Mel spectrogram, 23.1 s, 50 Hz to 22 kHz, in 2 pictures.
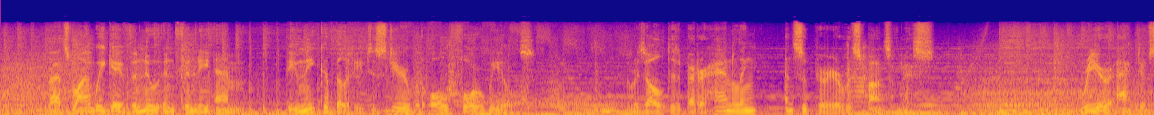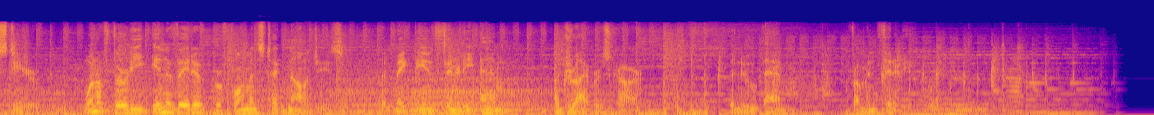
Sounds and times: Car: 0.0 - 3.6, 8.8 - 18.8
Music: 0.0 - 22.8
Speech: 0.5 - 5.4, 6.2 - 9.4, 10.8 - 18.0, 18.8 - 20.8.

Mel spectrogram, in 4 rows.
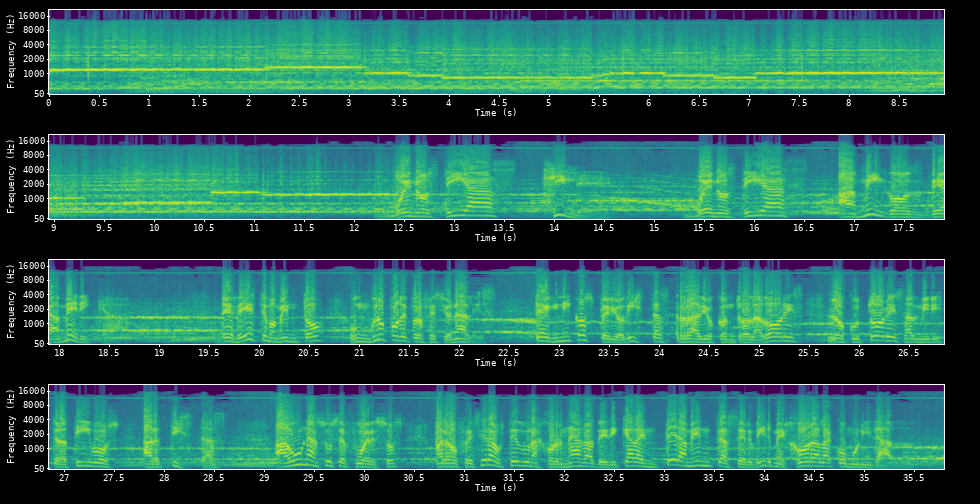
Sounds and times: Music: 0.0 - 35.8
Speech: 12.2 - 14.6, 15.3 - 16.3, 16.9 - 18.5, 29.2 - 35.4.

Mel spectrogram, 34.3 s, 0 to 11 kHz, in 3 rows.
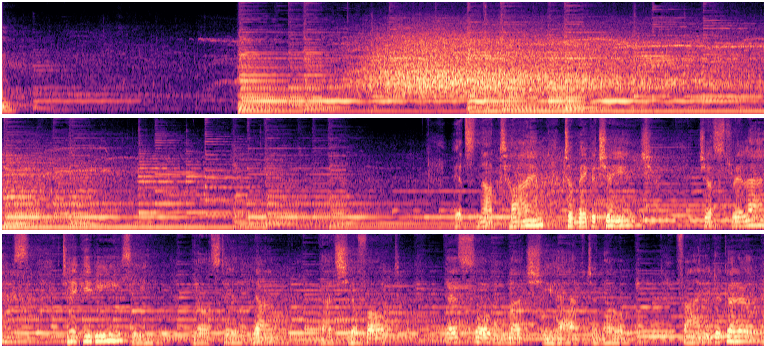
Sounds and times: Music: 0.0 - 34.2.

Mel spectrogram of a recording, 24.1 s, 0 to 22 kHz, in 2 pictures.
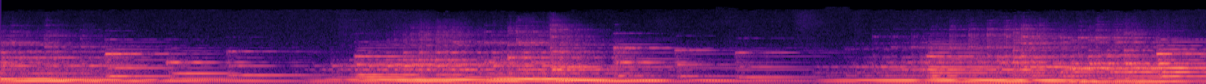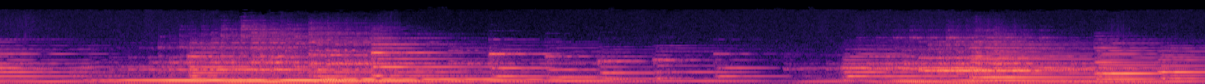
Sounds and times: Classical music: 0.0 - 24.1
Marimba, xylophone: 0.0 - 24.1
Piano: 0.0 - 24.1.

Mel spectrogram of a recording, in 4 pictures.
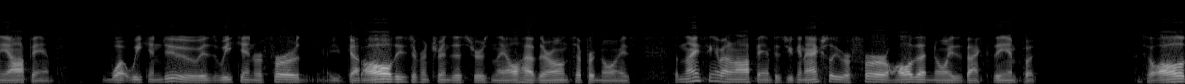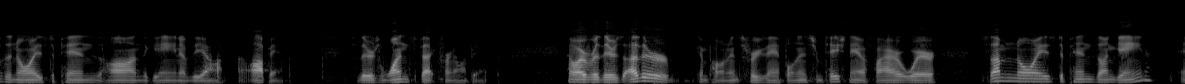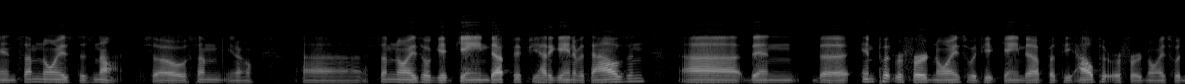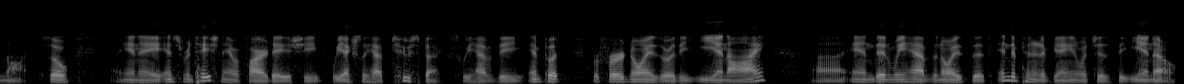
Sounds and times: Speech: 0.0 - 10.4, 11.4 - 14.8, 15.4 - 16.8, 17.5 - 47.3.

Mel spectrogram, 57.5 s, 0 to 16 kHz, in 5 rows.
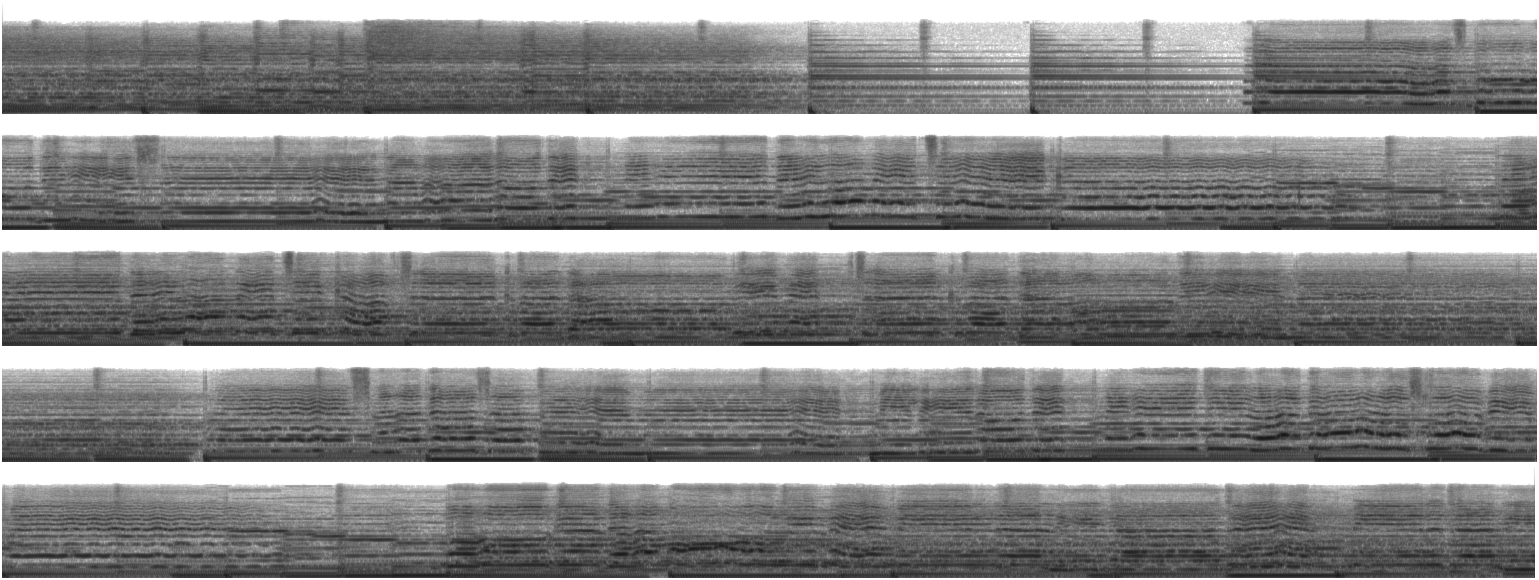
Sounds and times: Music: 0.0 - 57.5.

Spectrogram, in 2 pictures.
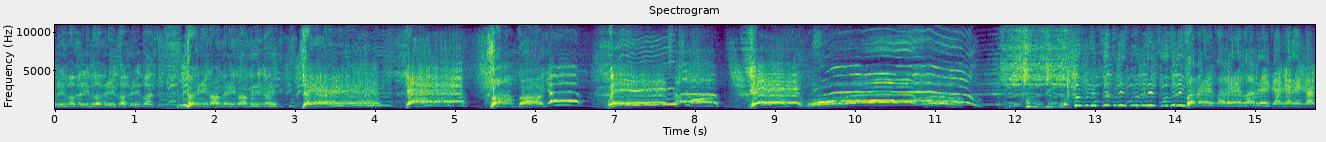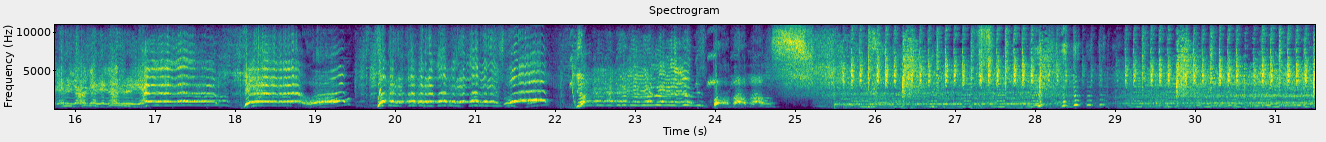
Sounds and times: Female singing: 0.0 - 3.0, 11.9 - 14.3
Dubstep: 11.6 - 17.0, 22.0 - 31.5.

